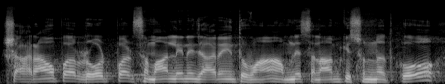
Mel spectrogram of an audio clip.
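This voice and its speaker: A man's voice: mid-range voice, steady tone, a bit bright. Patient man teaching children. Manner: patient, teacherly, quizzes his listeners. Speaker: children's TV religious presenter. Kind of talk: teaching children, question and answer.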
